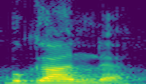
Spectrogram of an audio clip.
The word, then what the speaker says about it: Buganda: are called Uganda because we say it was boo Ghana but our B is silent so the British didn't hear the B and so you know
